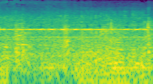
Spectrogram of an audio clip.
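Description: London Underground train running, heard from inside the carriage: a dense rattling rumble with a steady high-pitched whine over it and a few faint knocks.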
